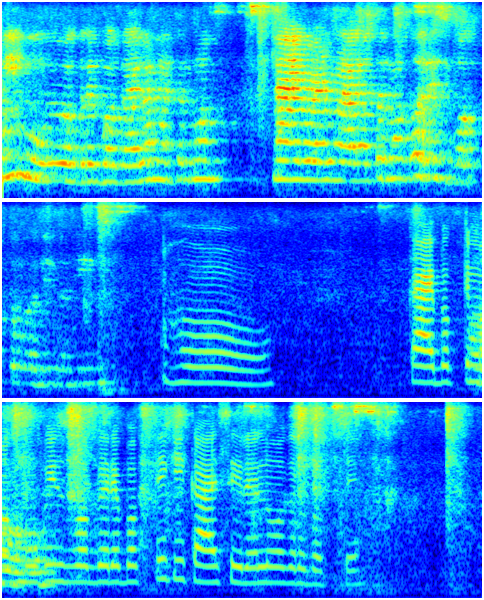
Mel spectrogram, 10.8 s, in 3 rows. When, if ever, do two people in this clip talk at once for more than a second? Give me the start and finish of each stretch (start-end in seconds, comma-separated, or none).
none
